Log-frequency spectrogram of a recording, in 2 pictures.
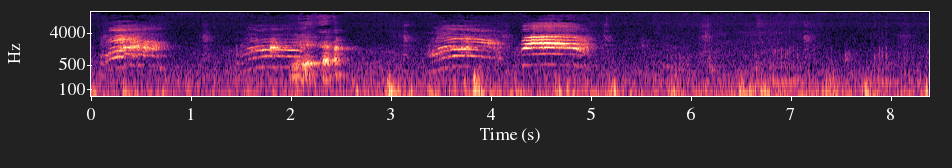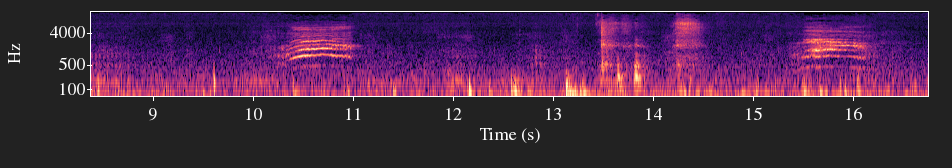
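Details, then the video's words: Vocal Tonkinese cats Lu and Barney, a domestic breed from Siamese and Burmese parents, calling with about six long, wavering meows spread over the stretch, several in quick succession at the start, with a person speaking softly nearby. "Cute talkative Tonkinese cats"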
